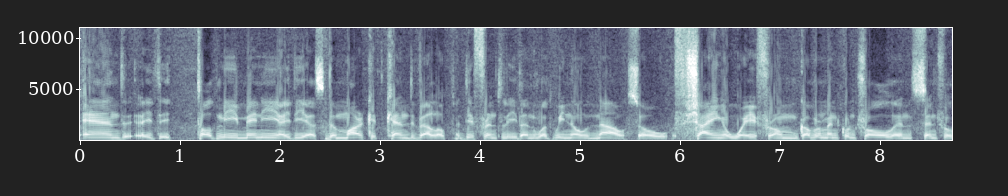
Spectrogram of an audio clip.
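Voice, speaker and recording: With a Spanish accent and medium pitch, a man speaks at a moderate pace and fairly even intonation over noticeable background noise. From Bolivia. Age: 20s. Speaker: startup founder. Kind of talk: interview. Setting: in-person interview in Amsterdam.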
